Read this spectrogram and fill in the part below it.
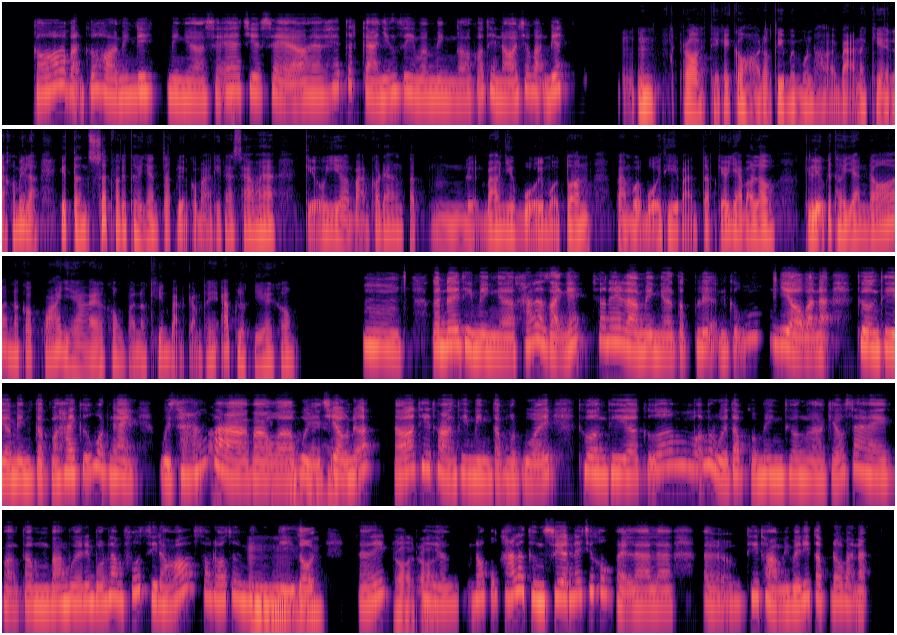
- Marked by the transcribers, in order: other background noise; tapping
- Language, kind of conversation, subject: Vietnamese, advice, Làm sao để lấy lại động lực tập luyện và không bỏ buổi vì chán?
